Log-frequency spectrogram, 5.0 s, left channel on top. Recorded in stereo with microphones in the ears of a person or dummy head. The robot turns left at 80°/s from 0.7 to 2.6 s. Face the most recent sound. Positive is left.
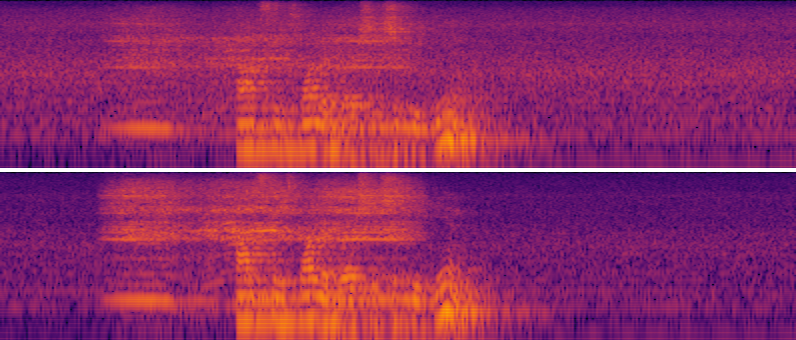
turn(degrees=-140)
